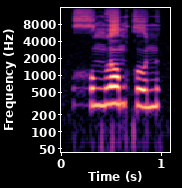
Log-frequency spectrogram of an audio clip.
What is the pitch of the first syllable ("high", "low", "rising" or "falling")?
low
